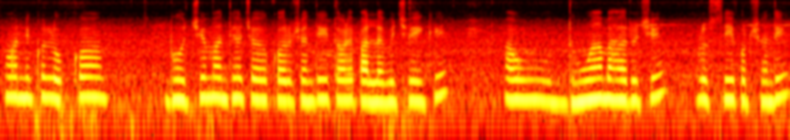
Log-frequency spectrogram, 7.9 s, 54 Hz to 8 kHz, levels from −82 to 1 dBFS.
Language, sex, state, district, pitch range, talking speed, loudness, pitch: Odia, female, Odisha, Khordha, 225-245 Hz, 105 wpm, -18 LUFS, 230 Hz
